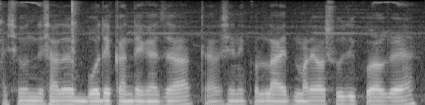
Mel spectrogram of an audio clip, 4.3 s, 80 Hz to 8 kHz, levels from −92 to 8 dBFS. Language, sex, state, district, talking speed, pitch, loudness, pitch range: Chakma, male, Tripura, Unakoti, 210 wpm, 100 Hz, -17 LUFS, 100-105 Hz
